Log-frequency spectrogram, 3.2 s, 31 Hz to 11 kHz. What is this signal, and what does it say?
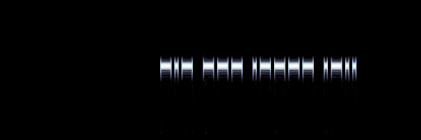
Morse code, heard as a keyed tone, about 47 wpm, 700 Hz. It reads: KO1L
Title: USA Call Signs - 4 Characters - 3x Character Spacing - 45wpm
